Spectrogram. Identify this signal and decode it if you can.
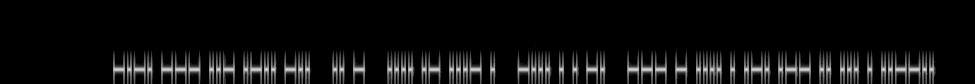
Morse code, heard as a keyed tone, about 34 wpm, 700 Hz. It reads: COULD IT HAVE BEEN OTHERWISE?
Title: Sentences from Top 1200 Words 35wpm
